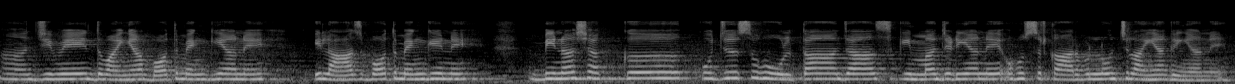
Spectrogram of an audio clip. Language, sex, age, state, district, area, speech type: Punjabi, female, 30-45, Punjab, Patiala, rural, spontaneous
